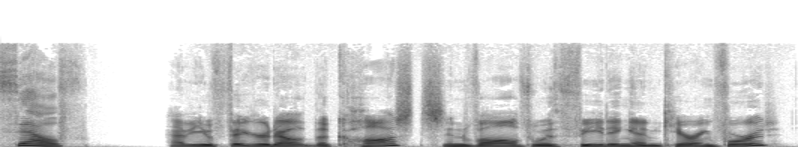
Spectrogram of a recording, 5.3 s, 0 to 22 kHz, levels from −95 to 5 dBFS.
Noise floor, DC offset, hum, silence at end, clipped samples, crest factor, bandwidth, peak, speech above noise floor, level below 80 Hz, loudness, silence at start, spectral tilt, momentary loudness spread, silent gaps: -68 dBFS; under 0.1%; none; 0.2 s; under 0.1%; 14 dB; 15 kHz; -2 dBFS; 52 dB; -58 dBFS; -17 LUFS; 0 s; -6 dB/octave; 6 LU; none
